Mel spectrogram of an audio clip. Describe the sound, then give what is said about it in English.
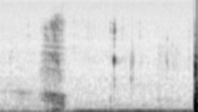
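A brief slurping sip of water from a glass, followed by a faint swallow and a small click, then a sharp knock right at the end; no one speaks. “Let me take a sip of this water.”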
